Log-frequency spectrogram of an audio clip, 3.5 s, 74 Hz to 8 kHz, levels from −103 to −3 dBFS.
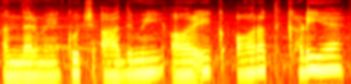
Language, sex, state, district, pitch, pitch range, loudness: Hindi, male, Uttar Pradesh, Lucknow, 135 Hz, 125-155 Hz, -18 LUFS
